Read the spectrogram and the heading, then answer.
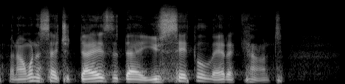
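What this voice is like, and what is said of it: Commanding, authoritative voice. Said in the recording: “in a command voice”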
